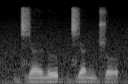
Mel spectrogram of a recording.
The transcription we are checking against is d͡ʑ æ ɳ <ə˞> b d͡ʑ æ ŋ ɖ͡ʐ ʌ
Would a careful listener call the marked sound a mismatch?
no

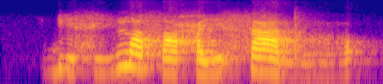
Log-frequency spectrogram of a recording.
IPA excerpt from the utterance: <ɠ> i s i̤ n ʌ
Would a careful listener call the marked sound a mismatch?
no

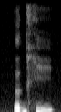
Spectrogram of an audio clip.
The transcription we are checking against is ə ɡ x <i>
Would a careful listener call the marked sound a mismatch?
no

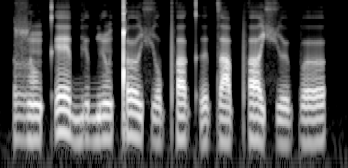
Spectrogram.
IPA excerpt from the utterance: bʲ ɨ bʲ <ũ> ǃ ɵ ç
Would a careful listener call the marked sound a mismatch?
no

